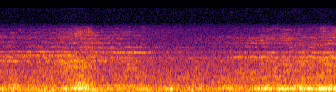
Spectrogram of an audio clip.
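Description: Deutsche Bahn Intercity passenger coaches rolling past along the platform: a steady rumble of wheels on rails with faint high whining tones.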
